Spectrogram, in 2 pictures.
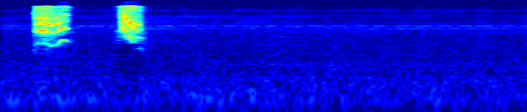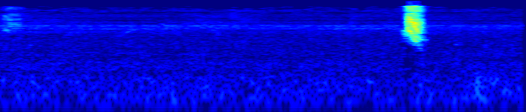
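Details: Female double-collared seedeater call, used to stimulate the male into singing: two quick harsh, high chips close together, then a third after a long pause, over a steady faint hiss.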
